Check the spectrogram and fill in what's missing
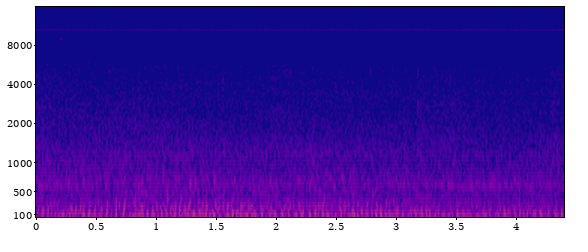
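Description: A 2015 Harley-Davidson Street Bob cruiser engine running, a steady close rumbling drone with a low throbbing texture and no break.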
